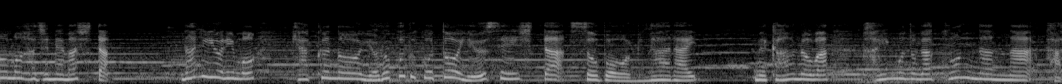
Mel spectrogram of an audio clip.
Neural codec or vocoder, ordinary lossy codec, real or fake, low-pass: codec, 16 kHz, 8 kbps, FunCodec, trained on Chinese and English, 25 frames a second; Opus, 32 kbps; fake; 7.2 kHz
